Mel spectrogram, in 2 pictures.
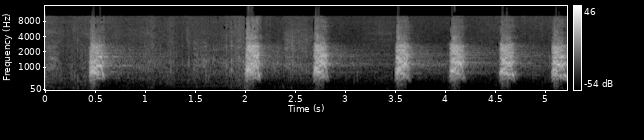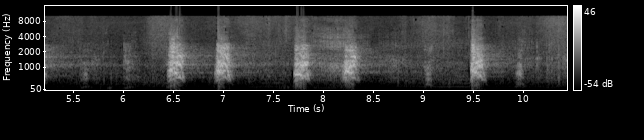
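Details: Meya, a German wachtelhund, barking while playing with a raccoon dog: sharp, loud barks repeated roughly every half second to second, about a dozen in a steady series over quiet outdoor background.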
